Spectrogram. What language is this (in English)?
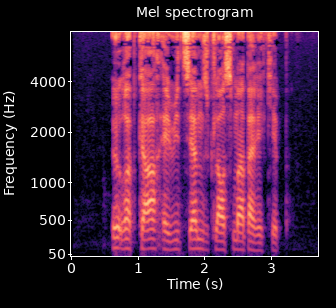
French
